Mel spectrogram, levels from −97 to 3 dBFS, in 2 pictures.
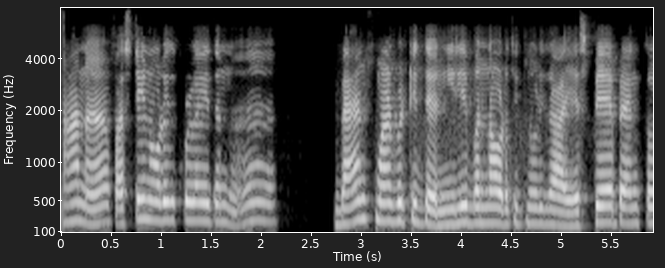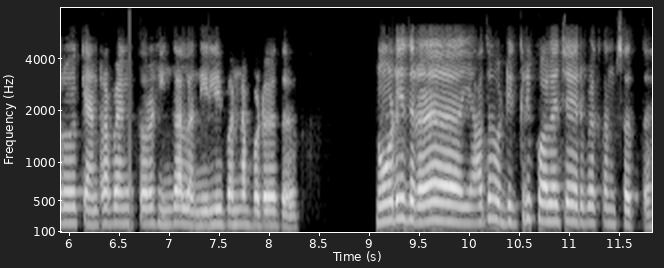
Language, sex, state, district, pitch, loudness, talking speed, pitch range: Kannada, female, Karnataka, Dharwad, 210 Hz, -16 LUFS, 165 wpm, 195-235 Hz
